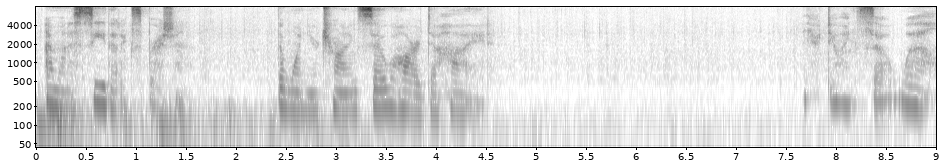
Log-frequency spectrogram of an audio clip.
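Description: Whispered role-play: actress as teasing, dominant female neighbor, murmuring right in your ear; unhurried, soft-toned, audible hiss behind. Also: mid-range voice. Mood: teasing, commanding. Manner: slow, coaxing, breathy delivery.

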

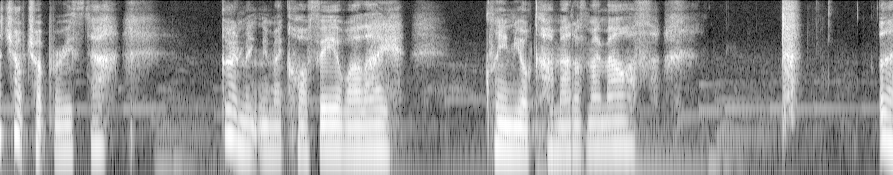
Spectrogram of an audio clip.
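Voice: mid-range voice, a bit bright. Someone putting on a bratty, bossy brat. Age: young adult. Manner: snippy and impatient, ordering around. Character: bratty, demanding, bossy young adult. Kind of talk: adult audio roleplay.

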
